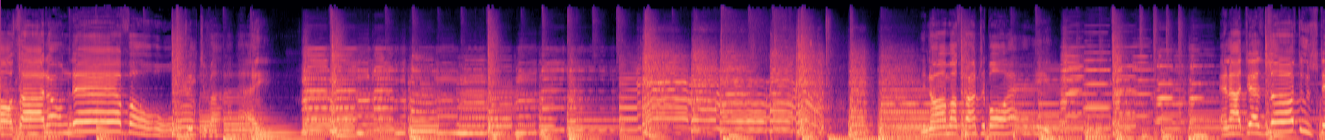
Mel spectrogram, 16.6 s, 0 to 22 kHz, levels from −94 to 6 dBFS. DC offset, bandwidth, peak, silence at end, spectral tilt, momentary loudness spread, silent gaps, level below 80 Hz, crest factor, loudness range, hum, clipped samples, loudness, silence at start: under 0.1%; 17.5 kHz; 0 dBFS; 0 s; -6 dB/octave; 7 LU; none; -24 dBFS; 12 dB; 3 LU; none; under 0.1%; -12 LUFS; 0 s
